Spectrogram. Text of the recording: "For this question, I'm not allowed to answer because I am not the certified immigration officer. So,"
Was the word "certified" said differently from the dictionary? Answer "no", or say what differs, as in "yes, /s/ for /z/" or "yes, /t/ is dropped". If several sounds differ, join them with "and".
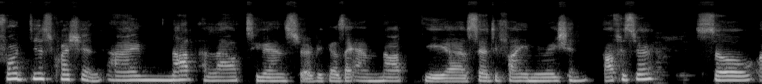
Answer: yes, /d/ is dropped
